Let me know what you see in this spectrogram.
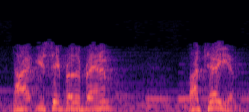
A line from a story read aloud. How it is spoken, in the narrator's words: I shouted one time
